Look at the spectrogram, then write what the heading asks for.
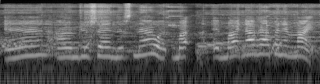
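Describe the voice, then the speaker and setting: High-voiced joking woman co-host. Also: fairly even intonation, measured pace. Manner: joking, rambling, trailing off. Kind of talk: casual gameplay chat. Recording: game music behind. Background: game music.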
